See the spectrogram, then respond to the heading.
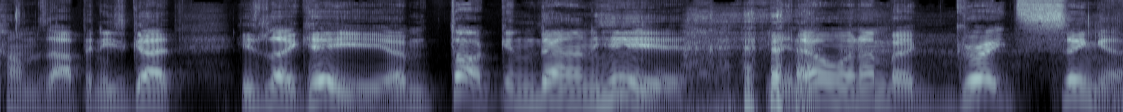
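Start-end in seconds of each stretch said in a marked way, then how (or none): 1.5-5.6 put-on thick Italian accent. Retelling a man from America's Got Talent, imitating a thick Italian accent. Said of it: "how thick this guy's".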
